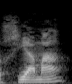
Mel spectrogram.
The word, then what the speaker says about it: Sciamma: A ver, con diferencia es la peli de la semana para los cinéfilos, la última de Céline Sciamma, o Sciamma, si lo pronunciamos en francés, aunque el apellido es italiano, la de Water Lilies, Tomboy, Girlhood, y Retrato de una mujer en llamas.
